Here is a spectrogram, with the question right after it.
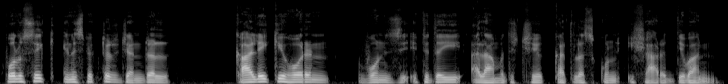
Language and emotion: Kashmiri, neutral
